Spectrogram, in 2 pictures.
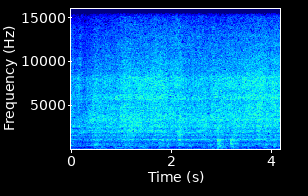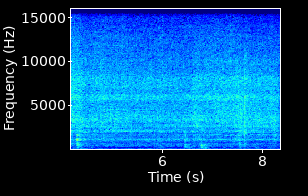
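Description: Garlic stirred in a hot pan, a steady close sizzle and hiss with occasional scraping stir strokes, no talking.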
